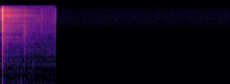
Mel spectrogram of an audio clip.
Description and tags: scissors rev
reverbed sound of scissors' cut
hi-pitch, reverb, scissors, space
